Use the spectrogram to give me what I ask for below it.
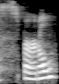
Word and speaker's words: spurtle: They call it a spurtle rhymes with turtle and it's made out of wood and that's what they stir their starter with.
